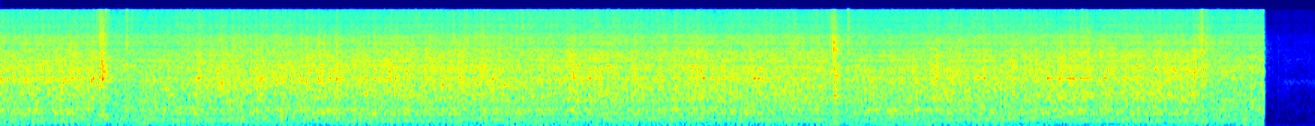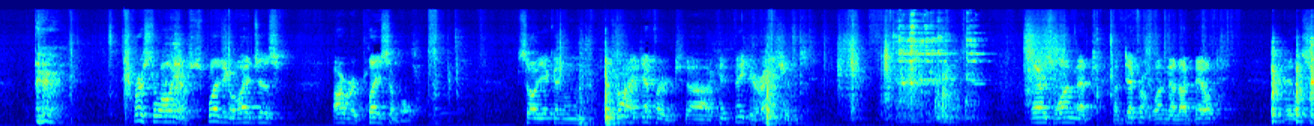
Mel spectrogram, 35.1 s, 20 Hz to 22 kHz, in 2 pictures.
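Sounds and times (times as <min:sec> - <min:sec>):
small gasoline engine running: 0:00.0 - 0:16.9.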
